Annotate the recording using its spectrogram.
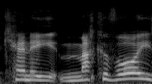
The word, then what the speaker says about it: Kenny McAvoy: That link with Kenny McAvoy, is that the correct pronunciation of his name? – Sounds about right.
